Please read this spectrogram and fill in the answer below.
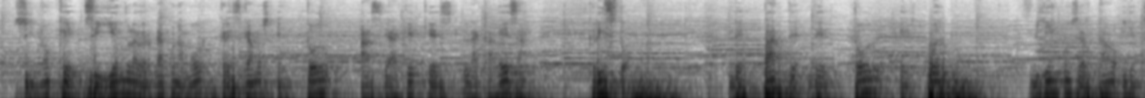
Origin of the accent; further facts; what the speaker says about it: Colombia; soy por mi voz, para que vean, soy colombiano, Soy colombiano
